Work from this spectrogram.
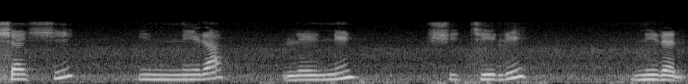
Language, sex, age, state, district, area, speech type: Malayalam, female, 30-45, Kerala, Kozhikode, rural, spontaneous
